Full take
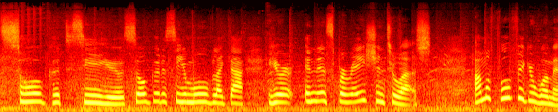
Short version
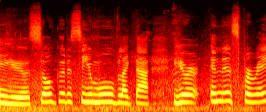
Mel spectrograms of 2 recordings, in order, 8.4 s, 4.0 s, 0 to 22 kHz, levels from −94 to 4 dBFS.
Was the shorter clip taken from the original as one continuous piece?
yes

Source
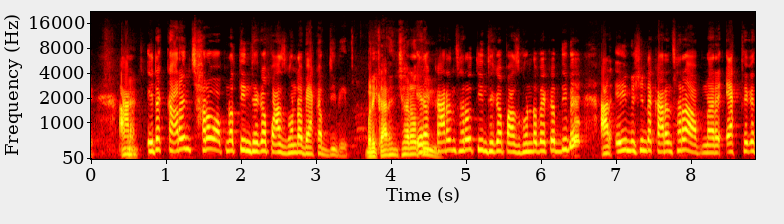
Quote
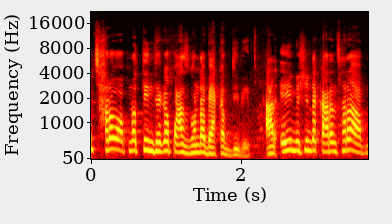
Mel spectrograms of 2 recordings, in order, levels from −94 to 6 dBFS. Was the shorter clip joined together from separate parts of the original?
yes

